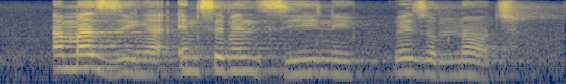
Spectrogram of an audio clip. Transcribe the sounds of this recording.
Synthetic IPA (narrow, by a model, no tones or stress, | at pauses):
amaziŋaʔem̩sɛɓend͡zʱiniwɛzom̩nɔːtʰɔ̥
